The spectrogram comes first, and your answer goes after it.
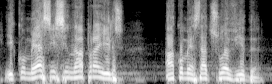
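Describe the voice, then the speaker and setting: A man with a Brazilian accent preaching a sermon as pastor, a lively storyteller who acts out the voices in his stories. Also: a little high, brisk, long reverb tail. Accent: Brazilian Portuguese. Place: church.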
